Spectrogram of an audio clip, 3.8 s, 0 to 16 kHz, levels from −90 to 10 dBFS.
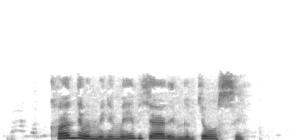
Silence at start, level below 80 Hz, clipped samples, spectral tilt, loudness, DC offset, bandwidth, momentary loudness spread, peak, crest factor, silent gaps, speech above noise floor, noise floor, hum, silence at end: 0.7 s; -64 dBFS; under 0.1%; -5.5 dB/octave; -19 LUFS; under 0.1%; 7.8 kHz; 12 LU; -2 dBFS; 18 dB; none; 61 dB; -79 dBFS; none; 0.75 s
